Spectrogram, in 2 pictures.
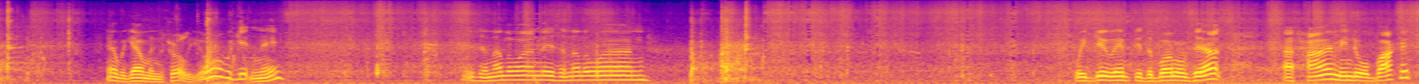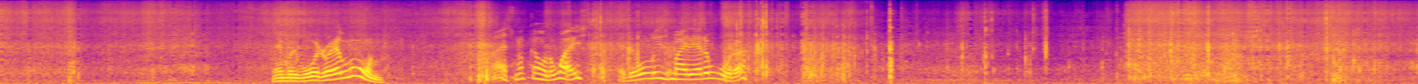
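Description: Plastic bags rustle and crinkle as they are pulled about.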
